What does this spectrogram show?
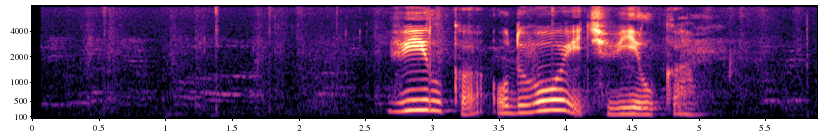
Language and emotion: Russian, sad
